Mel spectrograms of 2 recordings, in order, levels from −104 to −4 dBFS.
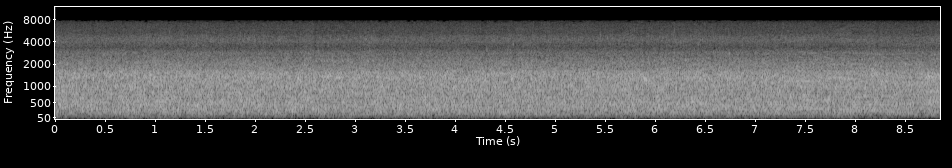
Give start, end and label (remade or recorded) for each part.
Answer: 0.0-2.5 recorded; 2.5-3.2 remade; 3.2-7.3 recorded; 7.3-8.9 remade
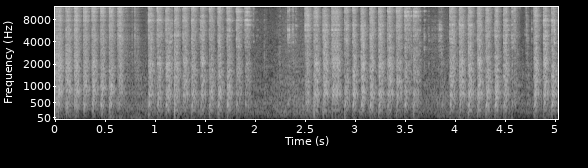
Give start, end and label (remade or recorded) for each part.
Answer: 0.0-0.9 remade; 0.9-5.0 recorded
